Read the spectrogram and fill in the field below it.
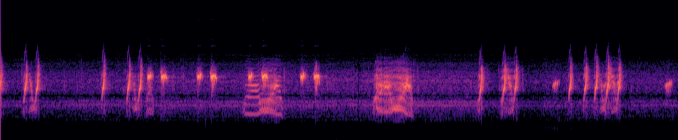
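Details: A female common quail calling in the morning gives short, high chirping notes, singly or in quick clusters of two or three, with two brief harsh, buzzy bursts between them.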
